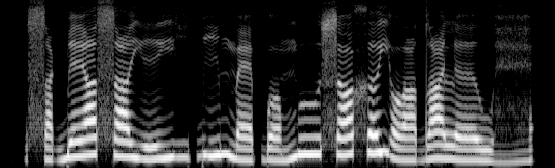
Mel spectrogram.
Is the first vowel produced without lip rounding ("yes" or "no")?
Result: yes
